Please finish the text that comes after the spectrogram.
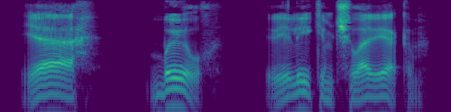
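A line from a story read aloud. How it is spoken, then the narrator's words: Muffled, hollow voice. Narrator (Russian): глухо сказал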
